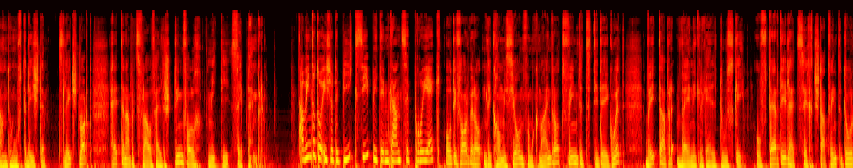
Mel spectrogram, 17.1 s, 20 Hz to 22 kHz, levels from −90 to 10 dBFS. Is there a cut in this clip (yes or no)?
yes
